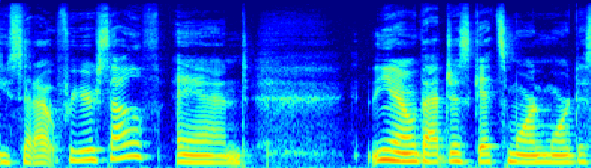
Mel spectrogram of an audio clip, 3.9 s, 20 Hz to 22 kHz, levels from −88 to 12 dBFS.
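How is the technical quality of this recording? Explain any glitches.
No technical faults can be heard in the recording. There are no glitches to explain.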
